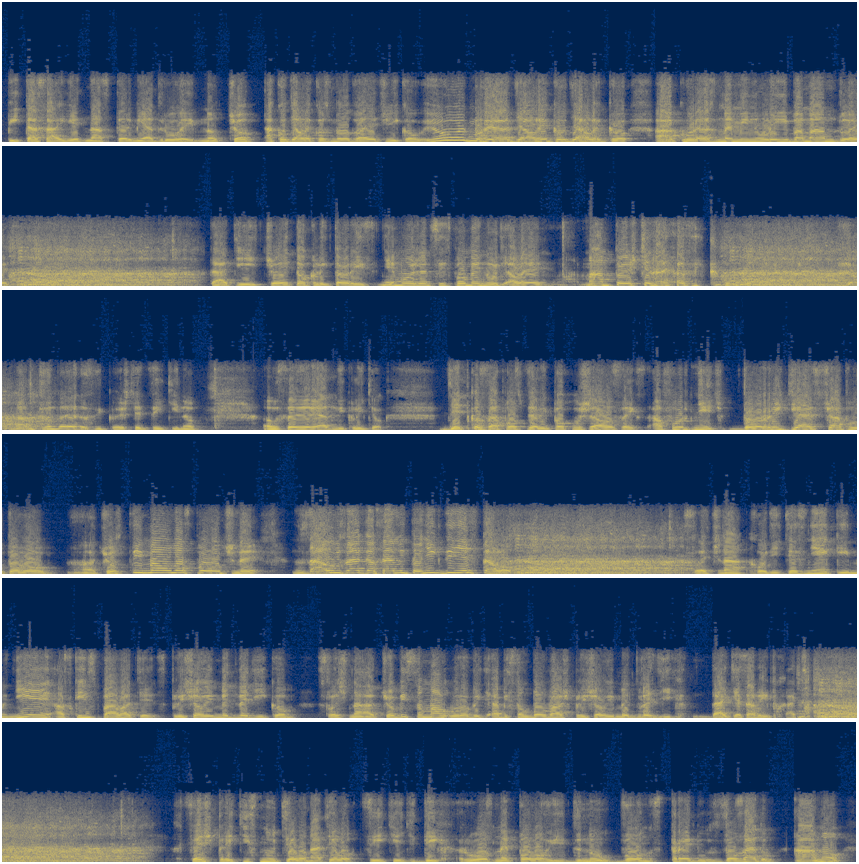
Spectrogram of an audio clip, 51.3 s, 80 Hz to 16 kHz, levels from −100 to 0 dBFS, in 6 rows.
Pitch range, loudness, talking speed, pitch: 140-195 Hz, -18 LUFS, 135 wpm, 165 Hz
